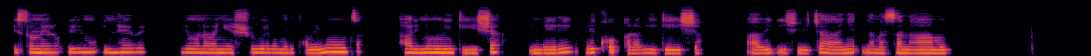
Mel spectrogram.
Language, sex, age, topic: Rundi, female, 36-49, education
